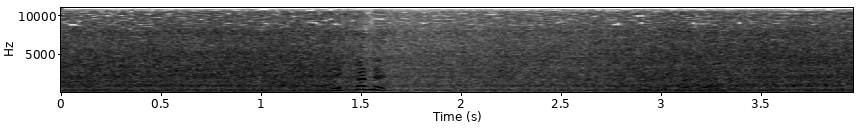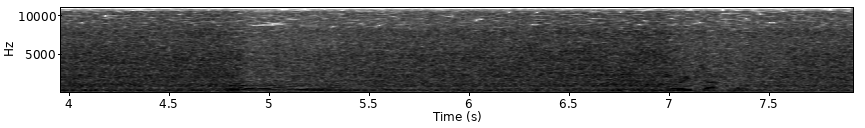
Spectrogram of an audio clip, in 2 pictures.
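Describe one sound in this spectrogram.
Water rushes and roars steadily nearby.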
